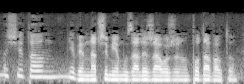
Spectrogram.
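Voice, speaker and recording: A male talk radio host chatting about politics in an animated, rambling way, with emphatic bursts and frequent restarts. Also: quick pace, slight background noise. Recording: low-bitrate talk radio stream with faint music.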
